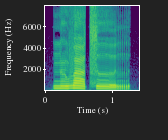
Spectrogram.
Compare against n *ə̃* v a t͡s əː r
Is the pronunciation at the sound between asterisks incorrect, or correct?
correct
